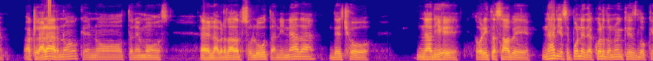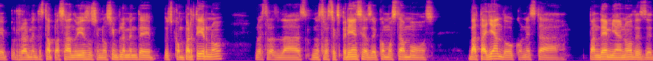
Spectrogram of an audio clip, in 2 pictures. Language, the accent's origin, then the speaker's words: Spanish; Mexico City, Mexico; now in San Antonio, United States; actualmente edito el fanzine Rabia Punk, soy mexicano, precisamente del DF, pero me encuentro actualmente viviendo aquí en San Antonio, Texas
